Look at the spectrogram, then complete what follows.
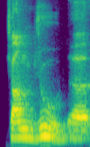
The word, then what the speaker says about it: Changzhou: Changzhou, ZH is pronounced J in Chinese.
